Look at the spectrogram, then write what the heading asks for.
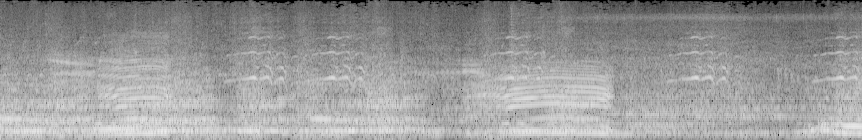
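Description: Cattle mooing: two long, drawn-out moos, one about a second in and another about five seconds in, over a continuous noisy background.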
